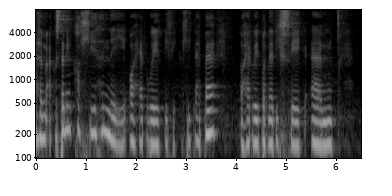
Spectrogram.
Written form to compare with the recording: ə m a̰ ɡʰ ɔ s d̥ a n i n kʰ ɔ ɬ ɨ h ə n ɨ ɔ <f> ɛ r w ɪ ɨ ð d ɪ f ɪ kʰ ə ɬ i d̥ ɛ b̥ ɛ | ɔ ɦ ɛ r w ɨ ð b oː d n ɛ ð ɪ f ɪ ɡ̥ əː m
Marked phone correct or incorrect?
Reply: incorrect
